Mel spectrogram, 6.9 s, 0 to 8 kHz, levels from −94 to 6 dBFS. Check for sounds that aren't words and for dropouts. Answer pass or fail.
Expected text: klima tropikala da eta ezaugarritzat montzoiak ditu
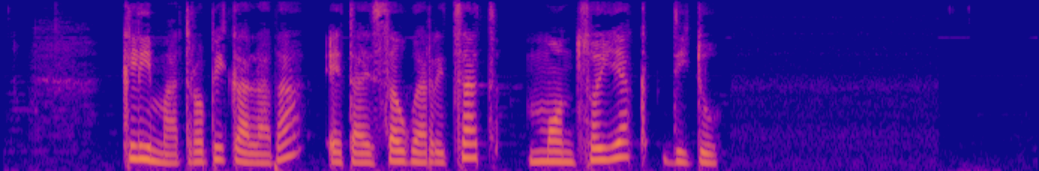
pass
